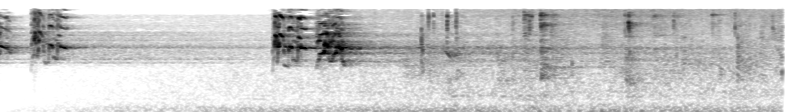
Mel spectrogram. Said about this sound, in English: Orphan Black Echoes opens with Kristen Ritter's character waking to the sounds of birds chirping. They're trapped in a cage, and though she doesn't know it yet, she is too.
